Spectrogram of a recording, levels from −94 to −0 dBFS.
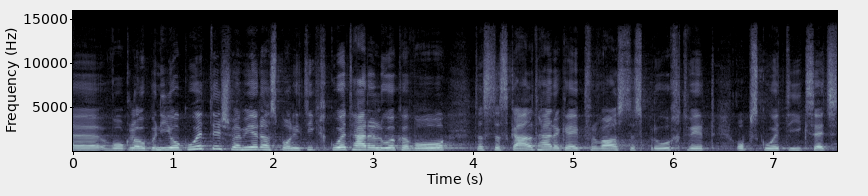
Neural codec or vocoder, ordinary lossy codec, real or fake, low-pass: none; none; real; 14.4 kHz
